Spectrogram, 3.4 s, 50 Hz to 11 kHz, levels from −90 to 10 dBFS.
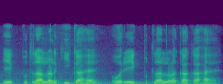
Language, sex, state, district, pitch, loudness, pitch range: Hindi, male, Jharkhand, Deoghar, 135 Hz, -20 LUFS, 130-140 Hz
